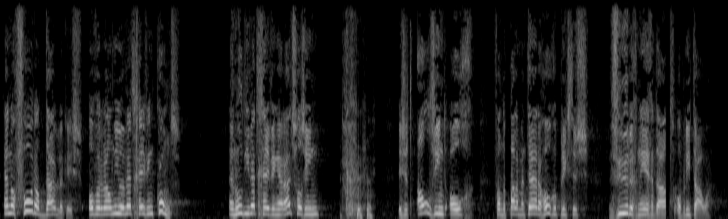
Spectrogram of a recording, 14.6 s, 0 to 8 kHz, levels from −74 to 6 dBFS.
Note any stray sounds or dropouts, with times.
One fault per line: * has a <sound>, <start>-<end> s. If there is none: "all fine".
* has a laugh, 6.8-7.5 s
* has a dropout, 13.3-13.4 s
